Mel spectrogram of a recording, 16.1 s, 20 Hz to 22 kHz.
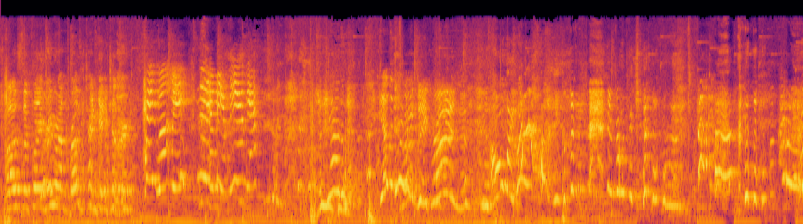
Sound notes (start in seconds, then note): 6.4 taunts; 11.5 laughs; 14.2 laughing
